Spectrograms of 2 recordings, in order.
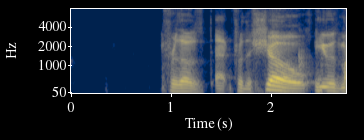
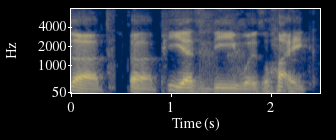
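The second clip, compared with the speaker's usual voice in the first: normal talking voice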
